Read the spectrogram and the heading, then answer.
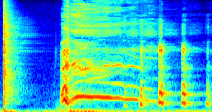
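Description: Sharp hand claps with no voices: a single crack, a pause, then a clap followed by a lingering ringing tone, then four quicker claps in an uneven rhythm.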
